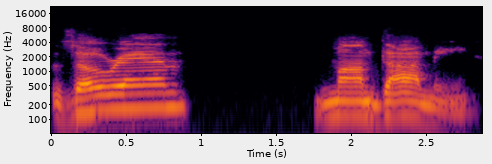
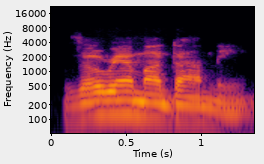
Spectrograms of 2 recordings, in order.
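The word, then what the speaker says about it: Zohran Mamdani: But his name is pronounced Zoran Mandami. Zoran Mandami.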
